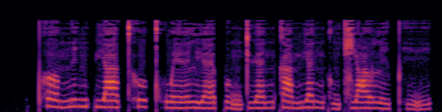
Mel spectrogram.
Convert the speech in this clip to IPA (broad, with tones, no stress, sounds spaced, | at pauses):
pʰ ɤ˥˩ n̪ i˥ ŋ p j ä˥ t̪ʰ u˥˩ kʰ w e˧˥ ɪ̯ l j ɛ˧˥ p ʊ̰˨˩ ŋ t̪ ɥ ɛ˧˥ n k ä˥˧ m j ɛ˥˩ n k ʊ˩ ŋ t͡ɕ j ɑ˥ ʊ̯ l i˧˥ pʰ ḭ˨˩˦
